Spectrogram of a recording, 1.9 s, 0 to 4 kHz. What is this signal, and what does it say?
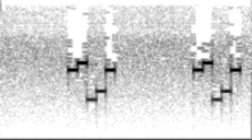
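Five-tone selective call (ZVEI), heard as quick runs of five tones, tones of about 70 ms. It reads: 89248 89248
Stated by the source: ZVEI five-tone selective call received on SDR, from the Feuerwehr Orlamünde fire brigade server.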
